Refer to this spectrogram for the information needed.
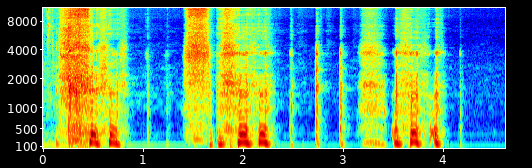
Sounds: Laughter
